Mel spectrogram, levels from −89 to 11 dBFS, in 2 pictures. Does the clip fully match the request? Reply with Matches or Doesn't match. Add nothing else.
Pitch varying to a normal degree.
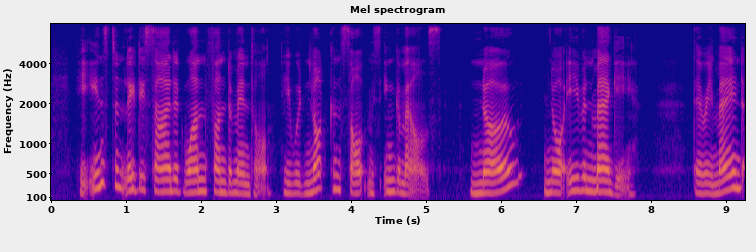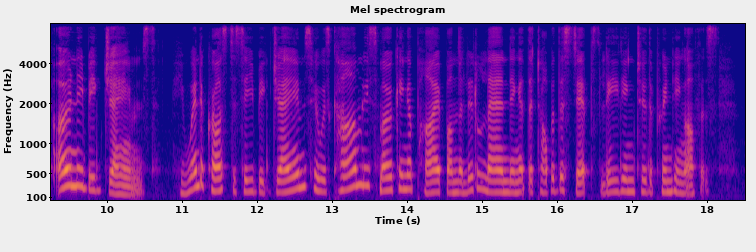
Matches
